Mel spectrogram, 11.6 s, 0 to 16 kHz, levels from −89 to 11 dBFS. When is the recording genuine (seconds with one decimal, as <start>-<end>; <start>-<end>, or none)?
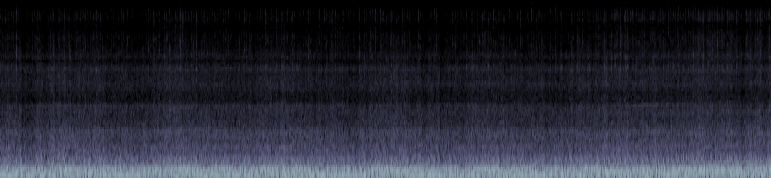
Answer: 0.0-9.6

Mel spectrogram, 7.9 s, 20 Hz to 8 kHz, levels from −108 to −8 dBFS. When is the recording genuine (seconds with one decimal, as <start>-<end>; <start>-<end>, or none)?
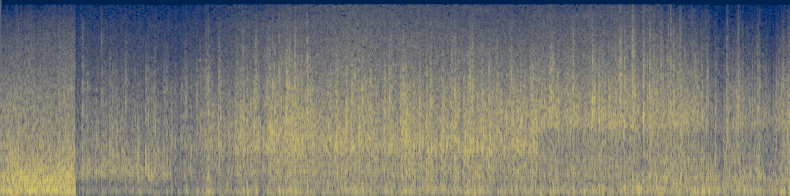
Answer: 0.0-7.9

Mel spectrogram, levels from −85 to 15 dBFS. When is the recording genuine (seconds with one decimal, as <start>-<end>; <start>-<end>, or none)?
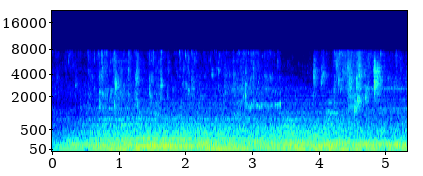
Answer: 0.0-5.3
